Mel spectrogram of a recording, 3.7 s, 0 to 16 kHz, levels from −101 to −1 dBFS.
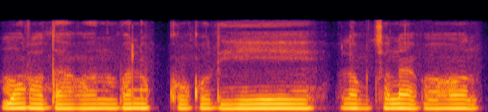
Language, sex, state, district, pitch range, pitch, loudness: Chakma, male, Tripura, Unakoti, 140-145 Hz, 140 Hz, -16 LUFS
